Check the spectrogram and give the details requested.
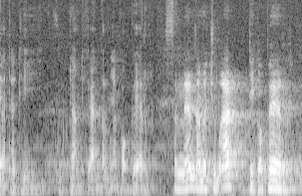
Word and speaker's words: Kober: Ternyata bacanya kober ya ini ya pemirsa ya. Karena banyak yang bilang kober bacanya. Kober atau gober Atau biasanya. kober ya. Ternyata ini ownernya ngomong ya, cara bacanya itu adalah kober ya.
